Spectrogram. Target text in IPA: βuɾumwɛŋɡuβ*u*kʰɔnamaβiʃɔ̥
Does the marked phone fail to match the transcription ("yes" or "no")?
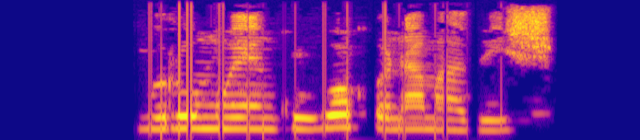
yes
